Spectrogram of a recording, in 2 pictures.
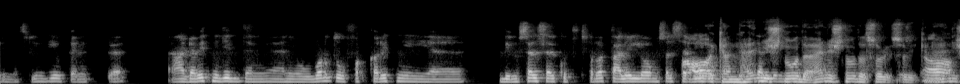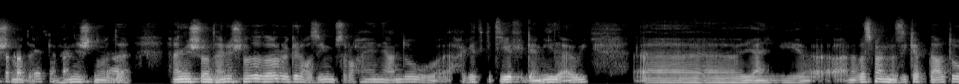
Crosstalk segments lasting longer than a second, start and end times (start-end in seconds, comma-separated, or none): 6.8-8.0, 9.0-10.9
